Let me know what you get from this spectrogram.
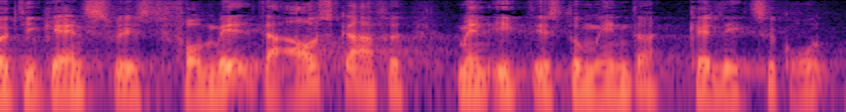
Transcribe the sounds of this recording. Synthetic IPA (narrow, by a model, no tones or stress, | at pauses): ɒɐd̥iɡ̥ænsʋe̝sd̥fɒmel̰d̥æɐʔɑ̈ʊsɡ̥ɑ̈fð̩ˠ | menʔe̝ɡ̥əd̥esd̥o̝me̝nd̥ʁɐkʰæleɡ̥ət͡sʰe̝lɡ̥ʁɔ̽n̰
